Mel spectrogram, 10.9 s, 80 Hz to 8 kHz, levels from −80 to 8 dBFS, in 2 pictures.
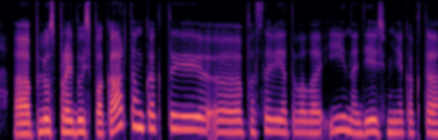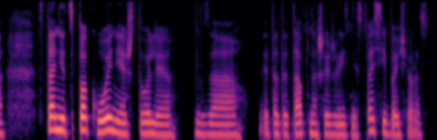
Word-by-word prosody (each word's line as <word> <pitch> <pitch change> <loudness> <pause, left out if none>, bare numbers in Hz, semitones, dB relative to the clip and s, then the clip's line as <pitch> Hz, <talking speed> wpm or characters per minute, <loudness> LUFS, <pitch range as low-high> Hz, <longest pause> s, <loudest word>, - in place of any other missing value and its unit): А, 175 +1 +3
плюс 205 +3 +2
пройдусь 205 -1 +3
по 185 -2 0
картам, 275 - +3
как 255 -2 -1
ты, 240 -2 +2
э, 195 0 -1
посоветовала, 195 -2 -2
и, 230 +4 -4
надеюсь, 195 -2 -1
мне 190 -1 -3
как-то 180 -1 -4 0.4
станет 230 -3 +5
спокойнее, 220 -5 +4
что 180 +2 -3
ли, 165 -3 -2 0.3
за 165 -3 -6 0.2
этот 175 -2 -6
этап 170 +2 -3
нашей 175 -2 -4
жизни. 160 -1 -6
Спасибо 190 +2 -4
еще 160 - -7
раз. - - -11
190 Hz, 135 wpm, -23 LUFS, 175-215 Hz, 0.4 s, станет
